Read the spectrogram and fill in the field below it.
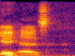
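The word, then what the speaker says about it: Ehaz: Ahaz is spelled with an E. But it sounds like A has.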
